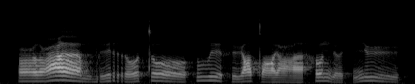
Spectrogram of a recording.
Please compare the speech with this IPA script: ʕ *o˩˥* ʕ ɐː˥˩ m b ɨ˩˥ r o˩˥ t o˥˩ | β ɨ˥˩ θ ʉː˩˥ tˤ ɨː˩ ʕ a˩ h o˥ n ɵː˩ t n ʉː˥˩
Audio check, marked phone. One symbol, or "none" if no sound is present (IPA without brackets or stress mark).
o˧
